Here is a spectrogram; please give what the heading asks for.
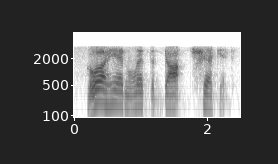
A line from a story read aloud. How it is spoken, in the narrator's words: Fulgrath grumbled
